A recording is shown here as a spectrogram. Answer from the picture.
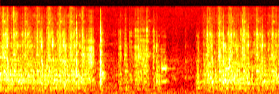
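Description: Domestic sewing machine with a walking foot, stitching a wide decorative smocking stitch through minky plush binding in a fast, even rhythm. There is a sharp click about one and a half seconds in, a brief lull, and stitching resumes shortly before the end.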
